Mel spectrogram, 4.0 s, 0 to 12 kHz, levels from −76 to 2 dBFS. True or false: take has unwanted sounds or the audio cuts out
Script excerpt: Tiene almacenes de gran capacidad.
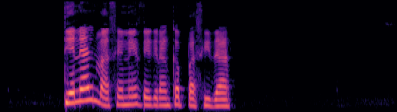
false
